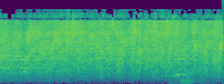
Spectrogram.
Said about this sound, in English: I like that you guys applaud. That's, why would you applaud that? That's horrible.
